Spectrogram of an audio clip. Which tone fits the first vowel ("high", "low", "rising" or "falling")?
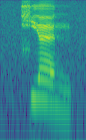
falling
